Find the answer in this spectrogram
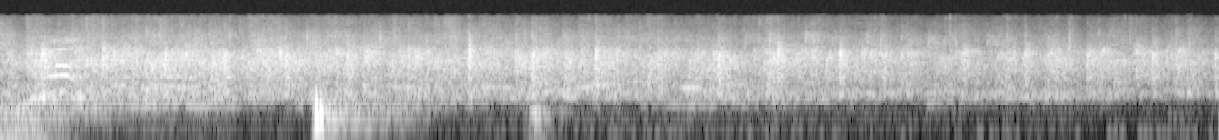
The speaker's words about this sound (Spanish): Denle un aplauso al que vive, aleluya.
